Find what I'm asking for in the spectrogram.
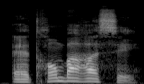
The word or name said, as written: être embarrassé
